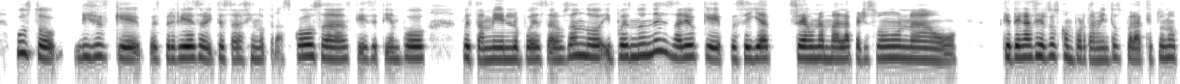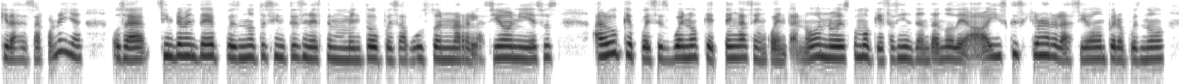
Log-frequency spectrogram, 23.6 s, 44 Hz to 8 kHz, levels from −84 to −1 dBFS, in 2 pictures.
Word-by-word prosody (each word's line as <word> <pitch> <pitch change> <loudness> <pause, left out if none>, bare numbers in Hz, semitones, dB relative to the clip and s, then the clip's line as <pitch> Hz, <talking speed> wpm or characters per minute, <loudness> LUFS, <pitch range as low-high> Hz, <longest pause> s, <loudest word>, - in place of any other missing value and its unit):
justo 290 -8 +3 0.2
dices 240 +1 -4
que, 440 0 +3
pues 215 - -5
prefieres 225 +1 +6
ahorita 225 +1 0
estar 210 -1 -6
haciendo 215 +1 -7
otras - - -17
cosas, 225 -3 +3
que - - -6
ese 220 +1 -6
tiempo, 225 +1 +2 0.3
pues 230 -1 +4
también 210 0 0
lo 215 - +2
puedes 215 +1 0
estar 210 0 -3
usando 250 +1 +2
y, - - -4
pues 240 +2 +4
no 250 +2 +1
es 265 - +2
necesario 245 -7 +3
que, 420 - +2
pues, 215 -2 -5
ella 220 0 +6 0.2
sea 225 -1 +4
una 225 0 +2
mala 220 0 0
persona 220 -1 -1
o - - -4 0.4
que 240 - +5
tenga 235 0 +6
ciertos 250 -1 +2
comportamientos 215 -1 -5
para 100 - -2
que - - -13
tú 230 - -3
no 230 0 -2
quieras 225 -3 -1
estar 205 -1 -10
con 285 - -7
ella. 280 -9 -3 0.3
O 225 - -2
sea, 215 -1 +2
simplemente 255 -1 +1
pues 225 0 0
no 230 0 -1
te 250 - -7
sientes 240 0 -5
en 230 - 0
este 215 +1 -3
momento 205 +1 0
pues 205 0 -6
a 205 - -5
gusto 215 +1 -2
en 210 - -2
una 210 0 -2
relación 225 +2 -1
y 215 -1 0
eso 220 +2 -4
es 235 - -9 0.3
algo 265 +4 +4
que 265 -2 +1
pues 215 -4 -2
es 220 -2 -4
bueno 230 +1 +2
que 435 - 0
tengas 230 - -1
en 215 - -6
cuenta, 95 -1 -4
¿no? 240 +2 -1
No 230 -1 +4
es 225 0 +2
como 240 -1 0
que 195 - -3
estás 215 +2 -8
intentando 110 - -2
de 105 0 0
ay 245 - -2
es 250 - -9
que 290 - -3
es 275 - -11
que 270 - -2
una 265 -1 +2
relación 215 -2 -2
pero 210 -2 -1
pues, 205 +1 -5
no, 215 +1 -3
225 Hz, 230 wpm, -22 LUFS, 215-240 Hz, 0.4 s, prefieres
